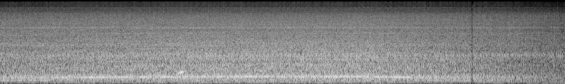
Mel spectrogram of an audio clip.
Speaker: now you can see it fired right up that's a real good sign this now smooth that runs coming off idle about 2 000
